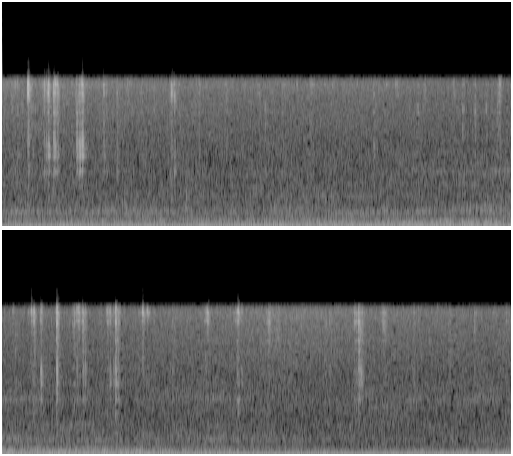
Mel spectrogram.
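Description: Wild hedgehog feeding at bowls inside a plastic feeding station: scattered small clicks and crunches in short clusters, over a steady low hiss.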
